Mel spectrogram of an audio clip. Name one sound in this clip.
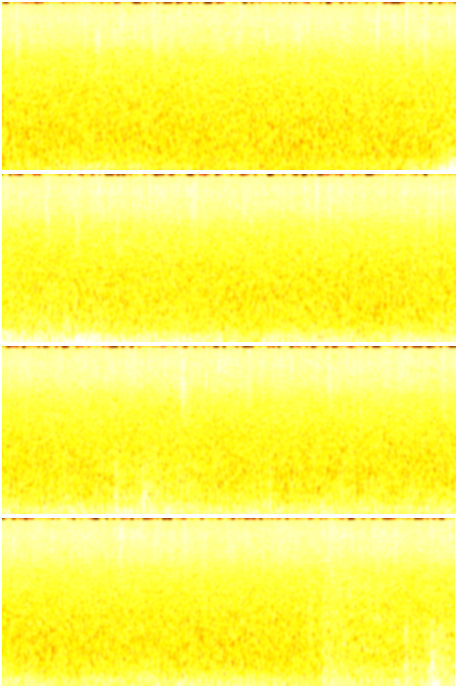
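A river rushes and splashes over rocks.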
